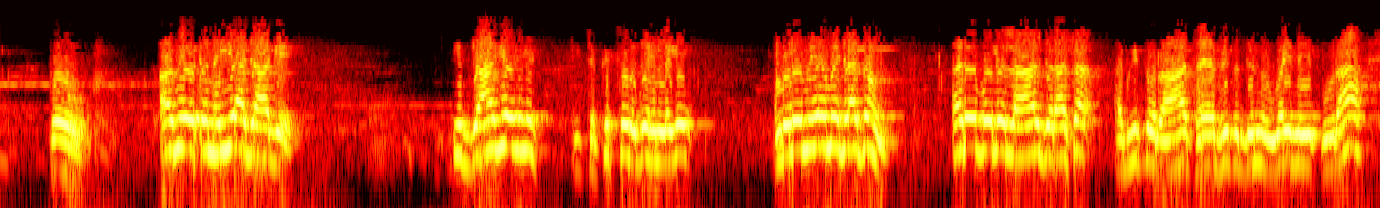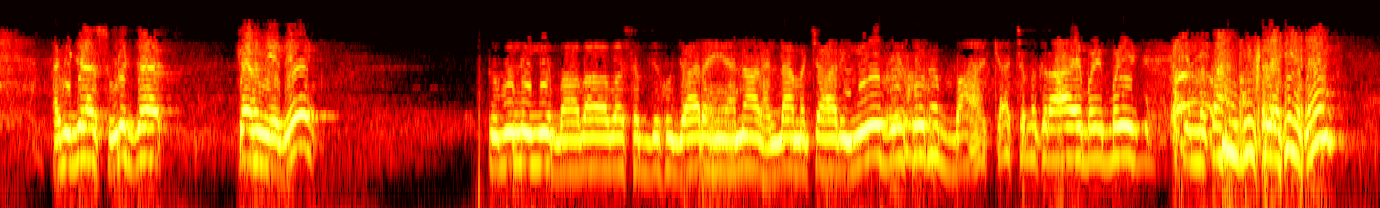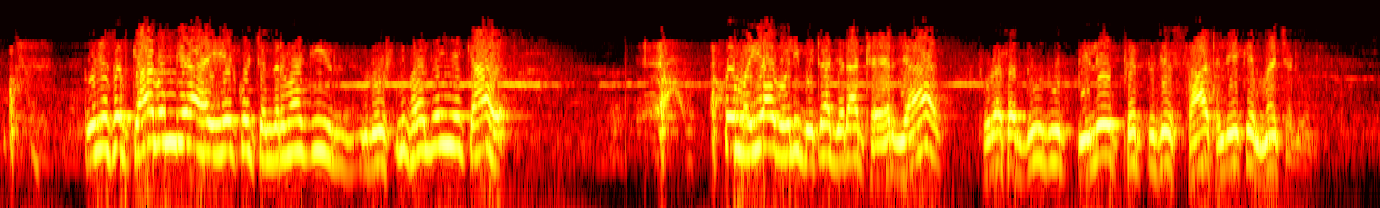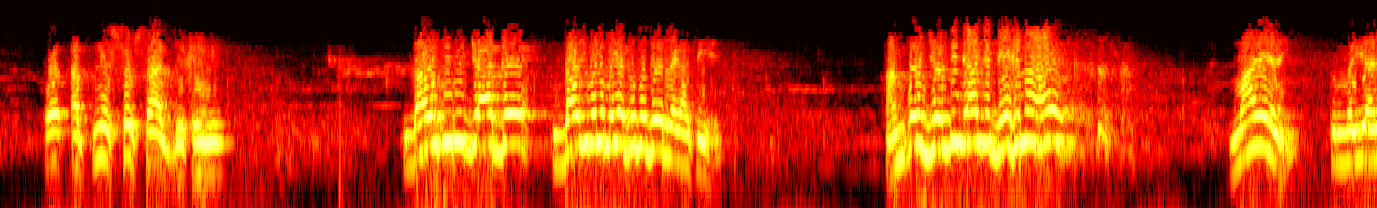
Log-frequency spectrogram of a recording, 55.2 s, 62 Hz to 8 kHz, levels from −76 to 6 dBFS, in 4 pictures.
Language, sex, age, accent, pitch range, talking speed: Hindi, male, 60-79, native, 210-345 Hz, 130 wpm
